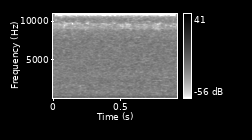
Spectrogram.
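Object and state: Nothing is struck.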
